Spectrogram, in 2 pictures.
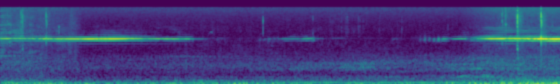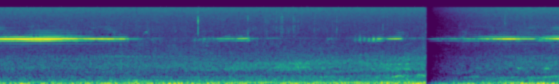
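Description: Outdoor ambience: a steady low rumble of wind or distant traffic, with high, thin buzzing tones that come and go in stretches. The sound cuts out for an instant near the end.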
